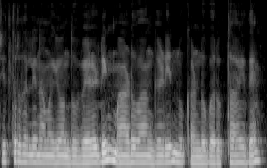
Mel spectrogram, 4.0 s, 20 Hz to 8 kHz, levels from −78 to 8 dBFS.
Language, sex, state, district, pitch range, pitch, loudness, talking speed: Kannada, male, Karnataka, Bidar, 125-140 Hz, 130 Hz, -15 LUFS, 135 wpm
